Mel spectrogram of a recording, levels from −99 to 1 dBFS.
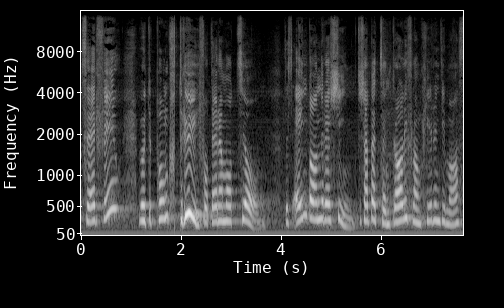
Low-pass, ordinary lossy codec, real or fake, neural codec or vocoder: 14.4 kHz; none; real; none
